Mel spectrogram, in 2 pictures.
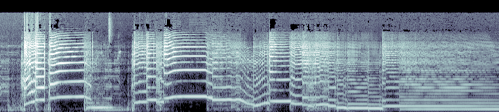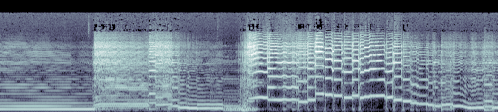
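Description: Electric guitar, a replica Les Paul, playing a distorted lead line with bent, wavering notes, short melodic phrases and a long sustained low note held in the middle before the quick bending runs return.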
